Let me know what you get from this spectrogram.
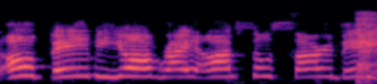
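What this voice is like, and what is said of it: Imitated southern accent. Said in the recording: “in this great southern accent”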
